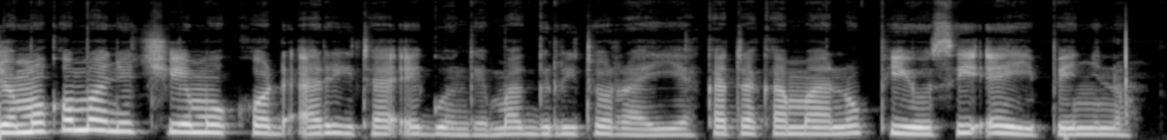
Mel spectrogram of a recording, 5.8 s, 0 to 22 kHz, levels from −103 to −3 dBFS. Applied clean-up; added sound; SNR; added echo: none; none; none; none.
